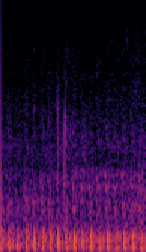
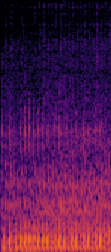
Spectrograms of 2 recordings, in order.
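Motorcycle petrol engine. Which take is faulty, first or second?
second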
